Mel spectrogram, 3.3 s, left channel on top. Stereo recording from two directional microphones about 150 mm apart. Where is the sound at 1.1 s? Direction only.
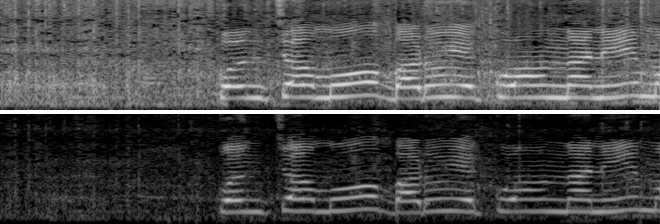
35° right (ahead or behind).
